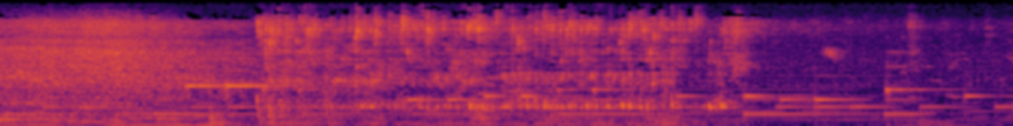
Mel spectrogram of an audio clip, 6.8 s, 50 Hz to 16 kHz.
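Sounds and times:
gentle sustained musical tones: 0.0 - 6.3
small stream trickling and splashing: 1.7 - 4.9.

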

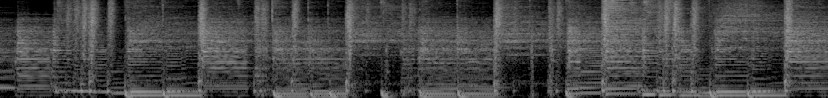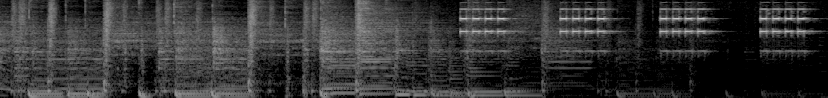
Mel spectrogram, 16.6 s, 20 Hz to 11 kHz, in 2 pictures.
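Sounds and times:
musical intro: 0.0 - 15.4
alarm clock shrill electronic beeping: 12.9 - 16.5.

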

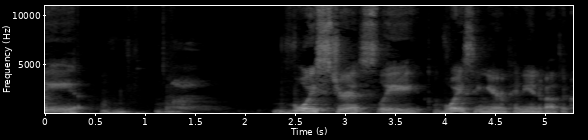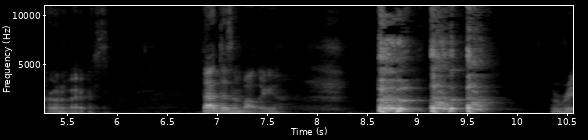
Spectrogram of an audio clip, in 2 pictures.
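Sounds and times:
speech: 2.3 - 5.9, 6.9 - 7.7, 8.6 - 9.0, 10.4 - 10.5
harsh coughs: 8.6 - 9.9.

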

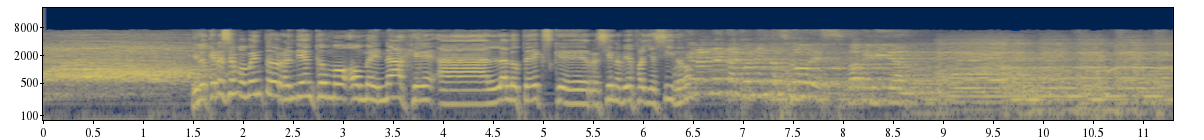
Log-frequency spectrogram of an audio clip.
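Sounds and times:
large festival crowd cheering and shouting at a live concert: 0.0 - 2.0, 8.0 - 11.3
speech: 1.5 - 8.9.

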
